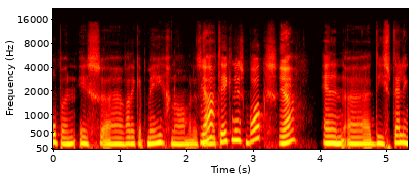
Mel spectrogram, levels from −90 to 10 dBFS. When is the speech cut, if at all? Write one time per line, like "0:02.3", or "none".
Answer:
0:04.0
